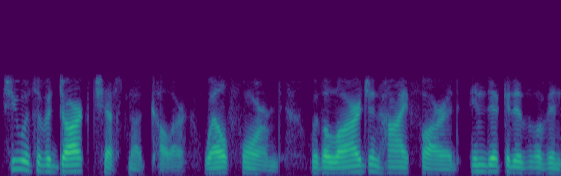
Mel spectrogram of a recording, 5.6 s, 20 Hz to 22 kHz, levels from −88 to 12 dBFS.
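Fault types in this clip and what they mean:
AMR narrowband mobile codec: present throughout the clip, this speech has been squeezed through the AMR-NB mobile speech coder, which samples at 8 kHz and rebuilds each short stretch of sound from a vocal-tract filter excited by sparse pulses. The line runs from about 200 Hz to 3.4 kHz, with nothing above 3.6 kHz. The coding damage is plainly audible, a buzzy, synthetic edge that fits a low bitrate near 8 kbps.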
